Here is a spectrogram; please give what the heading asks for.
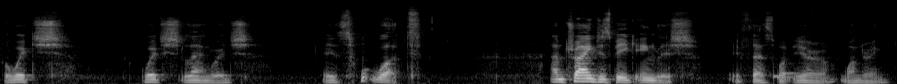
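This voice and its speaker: Swedish-accented male chess streamer, deep-ish mellow voice, muses dryly over moves. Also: slow pace. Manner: thinking aloud over moves, wry asides. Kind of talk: live-streamed chess commentary.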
